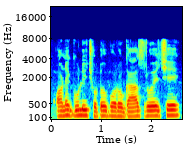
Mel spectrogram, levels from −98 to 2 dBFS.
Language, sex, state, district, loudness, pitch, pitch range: Bengali, male, West Bengal, Alipurduar, -12 LUFS, 140 Hz, 135-150 Hz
